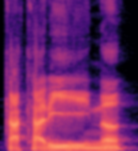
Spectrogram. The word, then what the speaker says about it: kakari-in: But it's person in charge, official attendant, kakari-in, and the accent is on the ri, so before the in itself.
